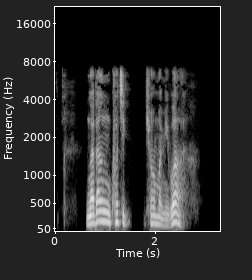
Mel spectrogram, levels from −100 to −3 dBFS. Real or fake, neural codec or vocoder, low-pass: real; none; 7.2 kHz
